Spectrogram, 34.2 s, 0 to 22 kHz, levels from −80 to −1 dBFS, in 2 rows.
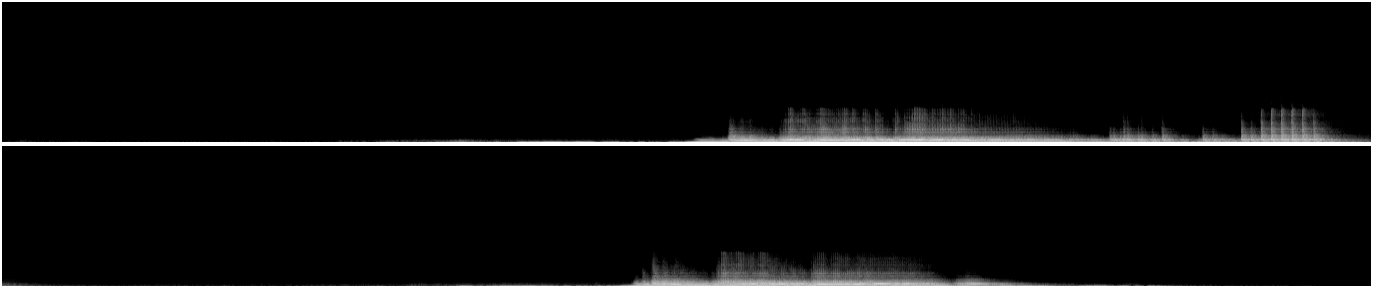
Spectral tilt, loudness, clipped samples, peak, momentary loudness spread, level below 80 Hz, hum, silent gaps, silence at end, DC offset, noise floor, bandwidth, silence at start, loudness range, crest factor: -12 dB/octave; -22 LUFS; under 0.1%; -8 dBFS; 23 LU; -36 dBFS; none; none; 2.9 s; under 0.1%; -83 dBFS; 5.4 kHz; 5.7 s; 13 LU; 18 dB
